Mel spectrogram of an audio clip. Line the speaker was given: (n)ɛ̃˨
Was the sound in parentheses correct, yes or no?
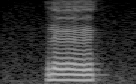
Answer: no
